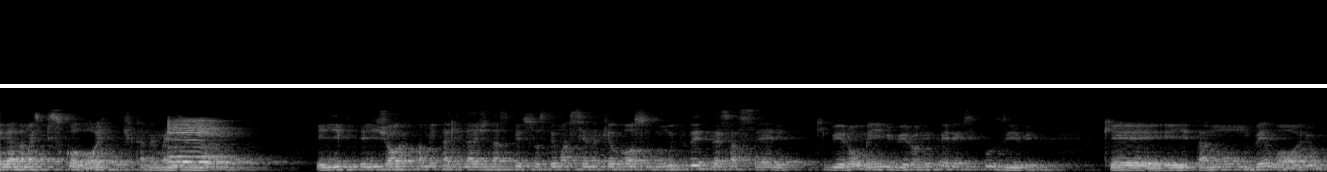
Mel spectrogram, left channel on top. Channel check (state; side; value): silent; left; 58 dB below the other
